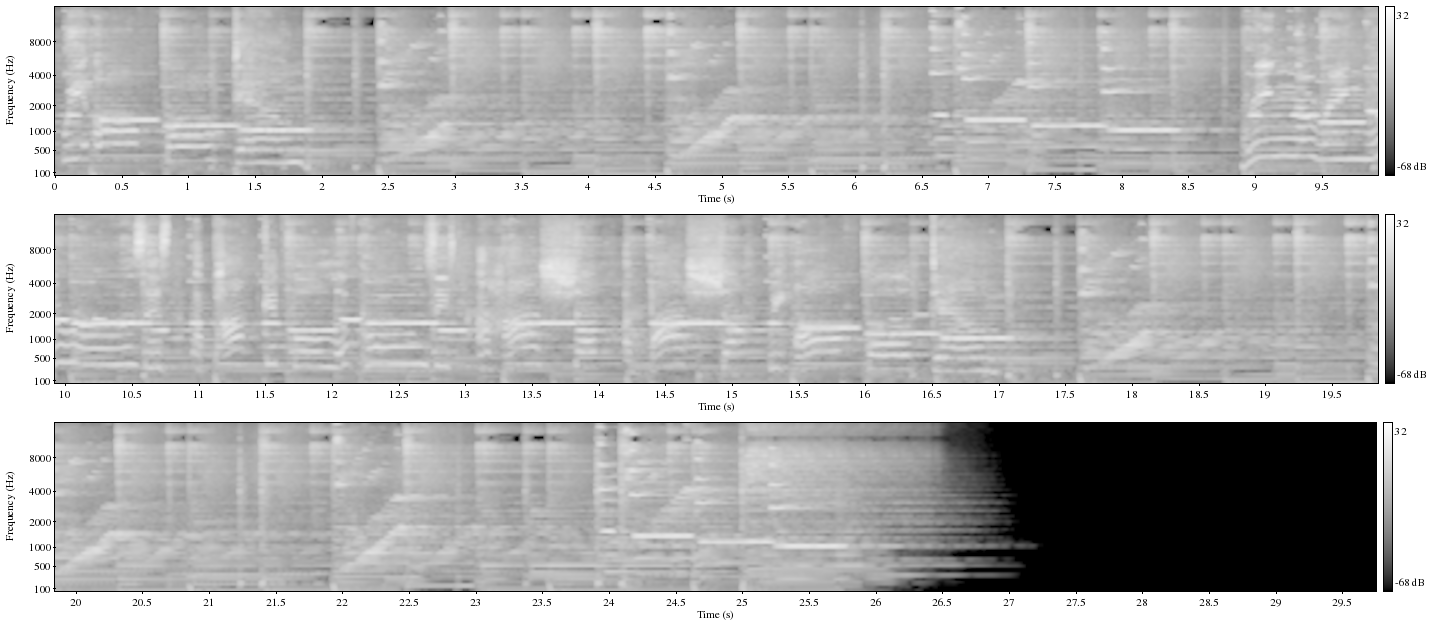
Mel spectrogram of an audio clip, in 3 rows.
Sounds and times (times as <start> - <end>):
Music for children: 0.0 - 26.9
Singing: 8.9 - 17.1.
